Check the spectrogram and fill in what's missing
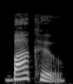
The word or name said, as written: Baku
